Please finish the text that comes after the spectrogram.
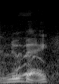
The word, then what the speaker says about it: Nubé: Most people mispronounce it and called it a noob, but it's a Nubé.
